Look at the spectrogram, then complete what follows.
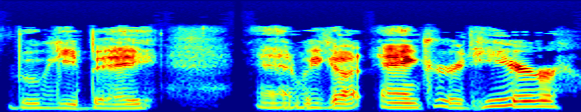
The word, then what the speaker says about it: Boughey Bay: got down here to they pronounce it Boogie Bay, I'm told. Kind of looks like Bowie Bay, but it's Boogie Bay.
